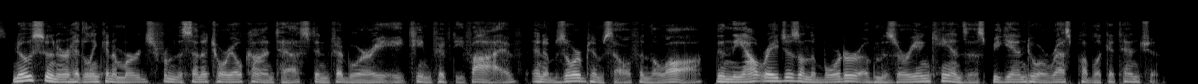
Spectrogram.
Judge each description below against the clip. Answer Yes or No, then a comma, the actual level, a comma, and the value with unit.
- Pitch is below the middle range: Yes, low, 115 Hz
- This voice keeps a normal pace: Yes, average, 170 wpm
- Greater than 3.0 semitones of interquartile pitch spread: Yes, average, 3.8 semitones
